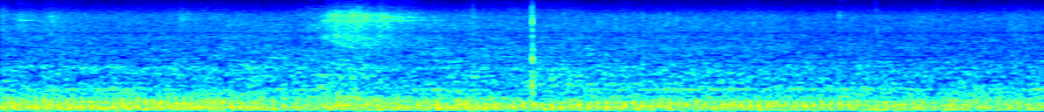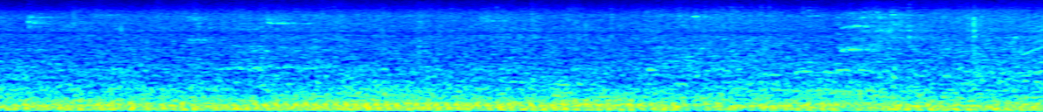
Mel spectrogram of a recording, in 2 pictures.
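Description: Steady outdoor background of indistinct people's voices mixed with traffic noise, with a brief high hiss about two seconds in.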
